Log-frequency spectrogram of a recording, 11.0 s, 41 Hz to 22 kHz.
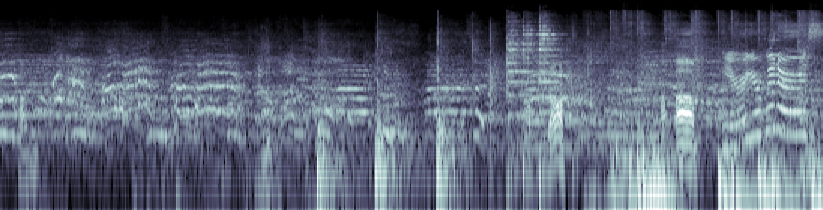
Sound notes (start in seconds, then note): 6.7 bell ringing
